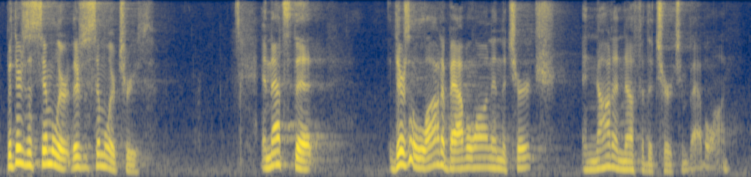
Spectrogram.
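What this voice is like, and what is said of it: Lingering Southern US accent. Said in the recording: “there's some Southern accent in there. Do you hear it? You can hear it, especially when I say things like Sprite, night, light, lot. It really, really hangs in there.”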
